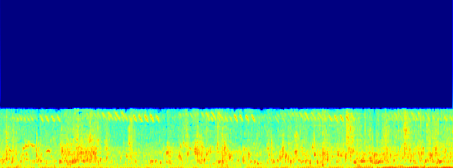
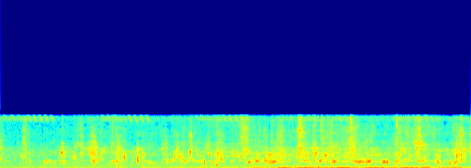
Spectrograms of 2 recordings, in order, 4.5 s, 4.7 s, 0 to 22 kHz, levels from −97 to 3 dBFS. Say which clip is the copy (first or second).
second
